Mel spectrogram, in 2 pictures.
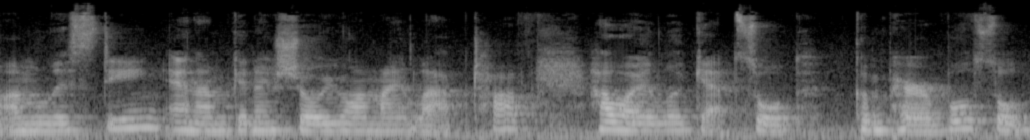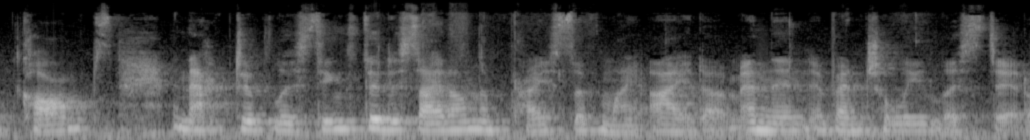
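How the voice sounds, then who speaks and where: A woman's voice: medium pitch, a little hiss or hum. A young woman with a Spanish accent, chatting as she explains her eBay reselling steps and checks in with "okay?". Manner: chatty, often adds "you know" and "okay?". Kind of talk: casual how-to vlog. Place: living room with a couch, indoors.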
